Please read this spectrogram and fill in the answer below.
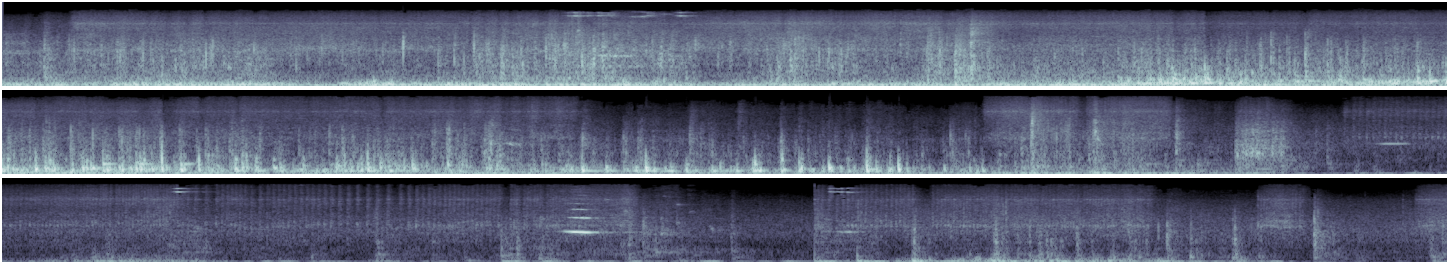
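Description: Mountain bike rolling fast down a dirt singletrack: tyres on dirt and the bike rattling over bumps and roots, with wind on the microphone. About two-thirds of the way through it drops much quieter, with only a few scattered clicks and knocks.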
